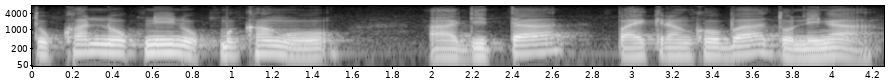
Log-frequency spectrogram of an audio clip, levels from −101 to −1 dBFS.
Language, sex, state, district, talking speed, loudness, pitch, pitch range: Garo, male, Meghalaya, South Garo Hills, 100 wpm, -15 LUFS, 120 Hz, 110-145 Hz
